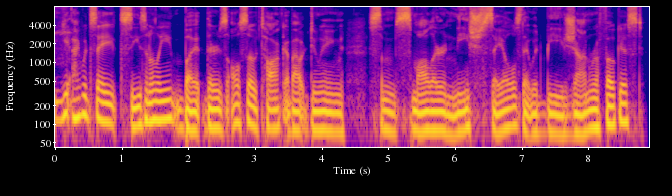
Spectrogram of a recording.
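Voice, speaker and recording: A man's voice: low-pitched, slow, dark tone, no echo, clean studio sound. A man with a congested, stuffy-nosed voice who sounds sick, hosting a casual chat in a hesitant, loosely conversational way. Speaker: podcast host. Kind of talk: casual online group chat.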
